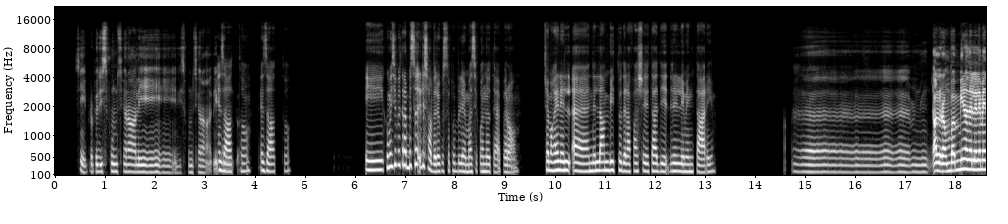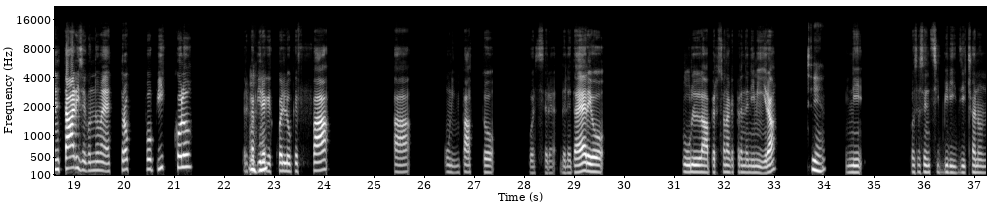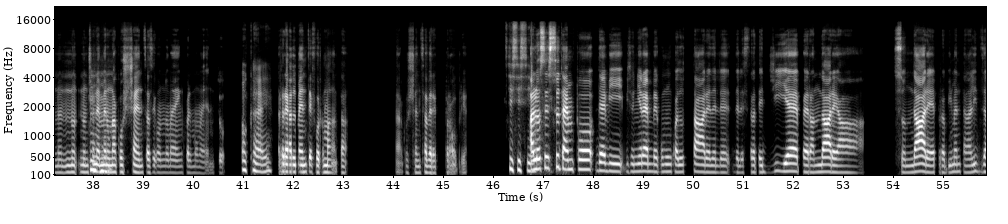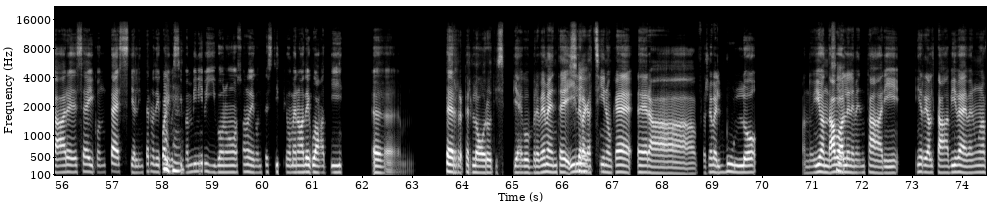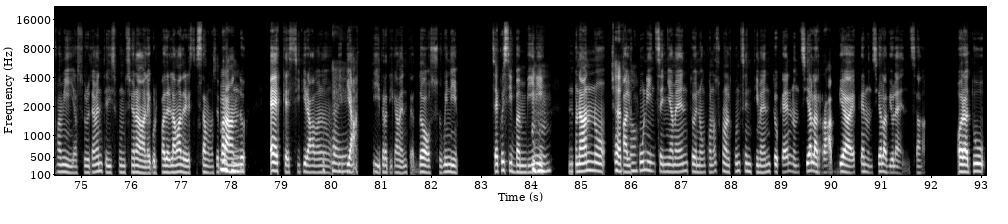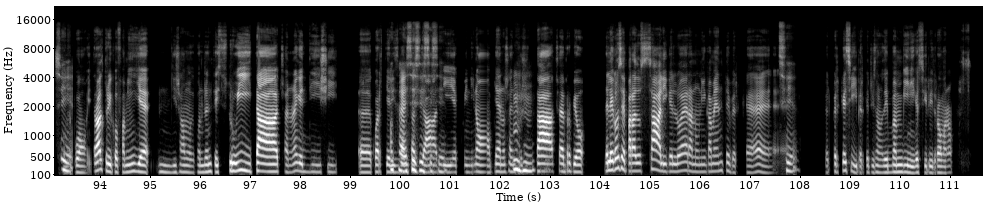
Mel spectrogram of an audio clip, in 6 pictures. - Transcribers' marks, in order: "proprio" said as "propio"; "Cioè" said as "ceh"; other background noise; drawn out: "Uhm"; "deleterio" said as "deletereo"; "Quindi" said as "quinni"; "Cioè" said as "ceh"; "probabilmente" said as "proabilmente"; "quindi" said as "quinni"; "cioè" said as "ceh"; "Cioè" said as "ceh"; "proprio" said as "propio"
- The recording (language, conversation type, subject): Italian, unstructured, Come si può combattere il bullismo nelle scuole?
